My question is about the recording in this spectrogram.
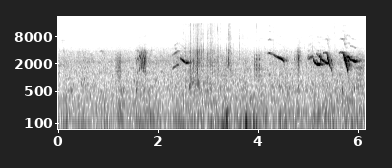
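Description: A small bird chirping: several short high chirps that sweep downward in pitch, starting about two seconds in and coming closer together near the end, with a few faint clicks.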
